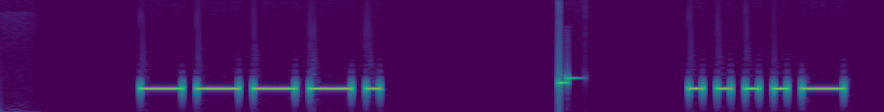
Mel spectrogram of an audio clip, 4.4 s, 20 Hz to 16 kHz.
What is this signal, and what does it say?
Morse code, heard as a keyed tone, about 17 wpm, 700 Hz. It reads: 9 4
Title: Single Letter-Number - Rapid-Fire 17wpm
